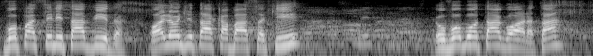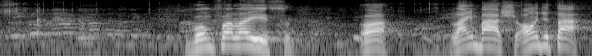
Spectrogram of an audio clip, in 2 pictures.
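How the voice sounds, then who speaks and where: High-voiced man teaching a group. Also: measured pace, pauses often, a bit bright. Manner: asks the group questions, joking. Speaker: capoeira teacher. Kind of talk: workshop teaching. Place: group class with berimbaus.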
